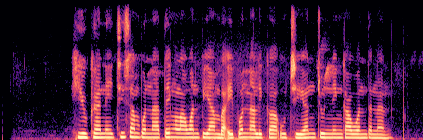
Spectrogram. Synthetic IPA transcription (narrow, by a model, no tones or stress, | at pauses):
hiuɡ̥a̤neid̥ʒ̥i̤sampʊnːat̪eŋəlawanpiamba̰ʔipʊnːalikɔʔud̥ʒ̥i̤ant͡ʃunɪŋkawɔnt̪ənan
